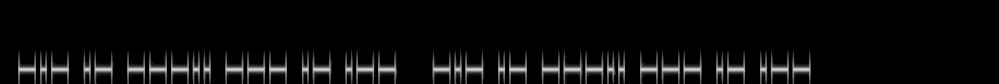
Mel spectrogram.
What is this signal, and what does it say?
Morse code, heard as a keyed tone, about 22 wpm, 700 Hz. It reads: KA8OAW KA8OAW
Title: USA Call Signs Repeated 3x 22wpm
